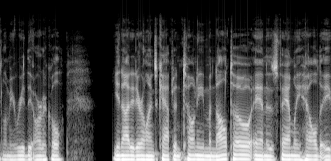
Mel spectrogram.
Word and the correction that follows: Montalto: Employees, did I mispronounce his name? Montalto. Okay, there we go.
